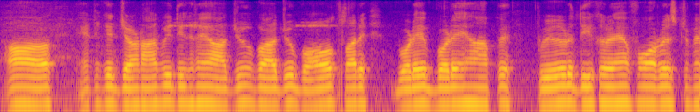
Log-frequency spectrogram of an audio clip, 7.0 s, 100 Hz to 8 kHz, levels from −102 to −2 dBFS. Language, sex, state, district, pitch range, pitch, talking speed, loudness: Hindi, male, Odisha, Nuapada, 130-140 Hz, 135 Hz, 170 wpm, -17 LUFS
